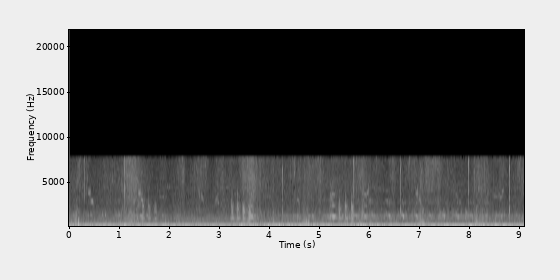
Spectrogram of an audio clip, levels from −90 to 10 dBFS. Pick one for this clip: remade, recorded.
recorded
